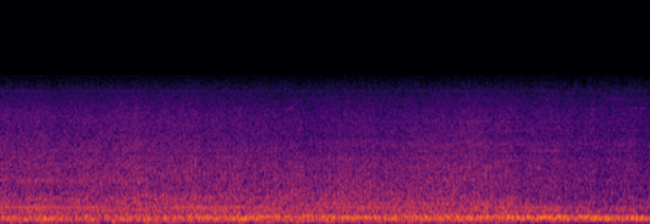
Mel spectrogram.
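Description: Steady low rumble and rushing noise of a moving Amtrak passenger train, heard on board as it rolls through the rail yard, with wind on the microphone.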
